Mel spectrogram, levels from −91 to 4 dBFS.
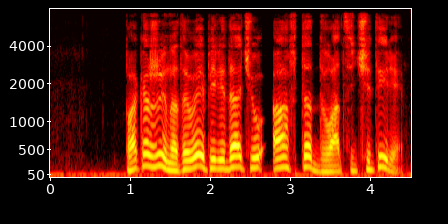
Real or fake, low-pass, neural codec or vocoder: real; 7.2 kHz; none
